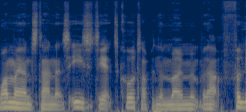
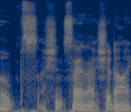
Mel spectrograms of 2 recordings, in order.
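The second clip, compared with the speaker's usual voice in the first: mocking, sarcastic put-on with dripping, heavy sarcasm; 4 dB quieter than usual. Retell the remark they made after he talked about his channel, mock-sarcastic. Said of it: "they sarcastically went".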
